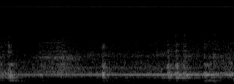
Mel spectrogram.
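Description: Faint steady hum, with one light tap about a second in.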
